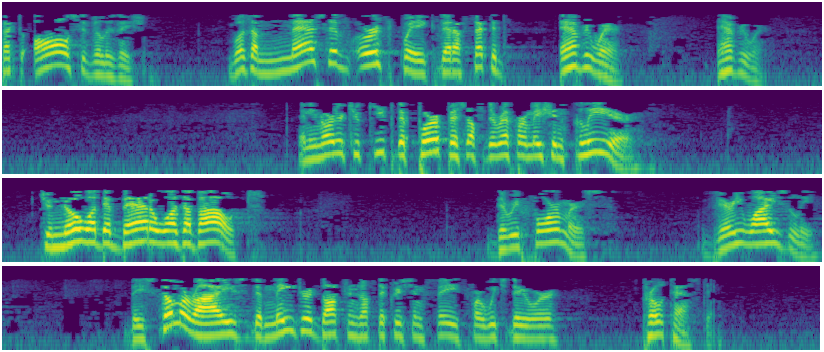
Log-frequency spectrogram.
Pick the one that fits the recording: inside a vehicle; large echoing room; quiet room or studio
large echoing room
